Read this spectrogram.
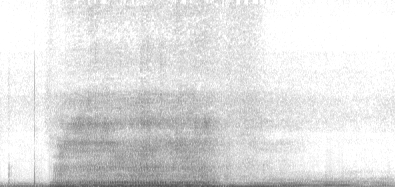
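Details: Sleeping Chow Chow dog snoring: a single long, coarse, rattling snore on one breath, fading at the end.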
